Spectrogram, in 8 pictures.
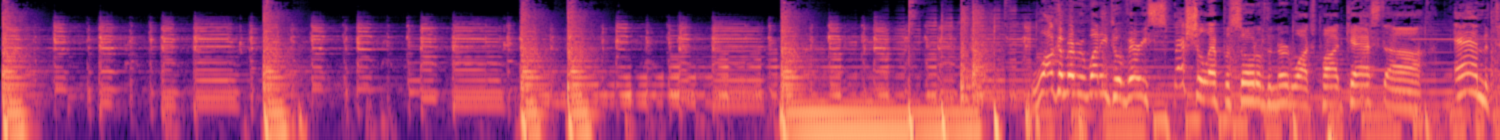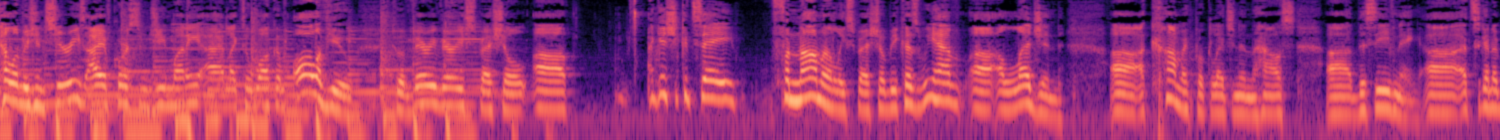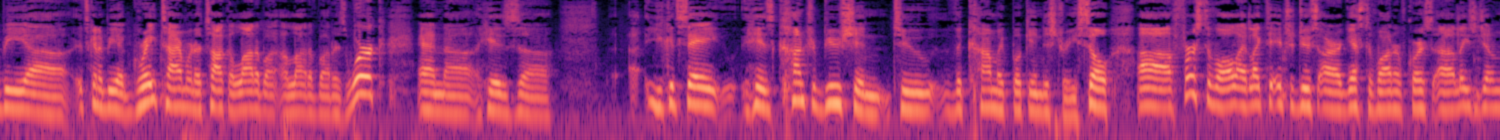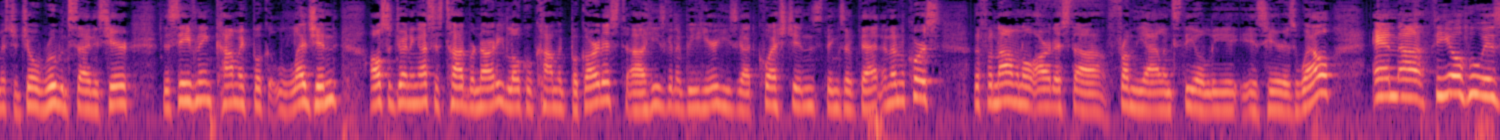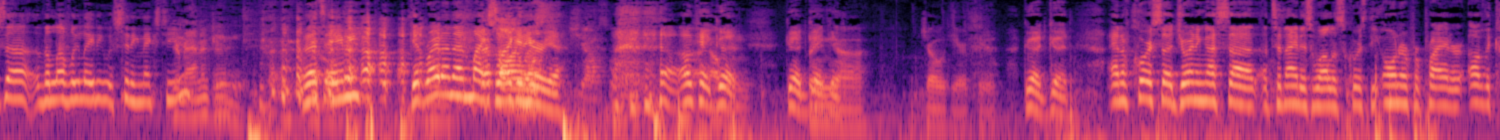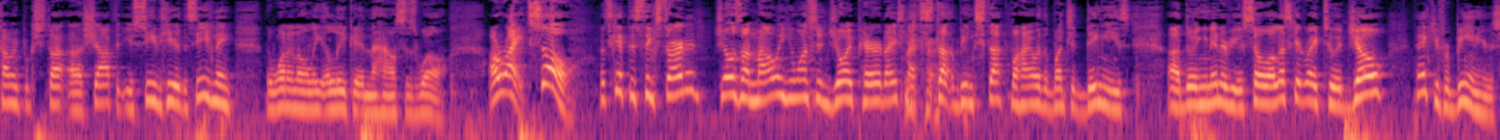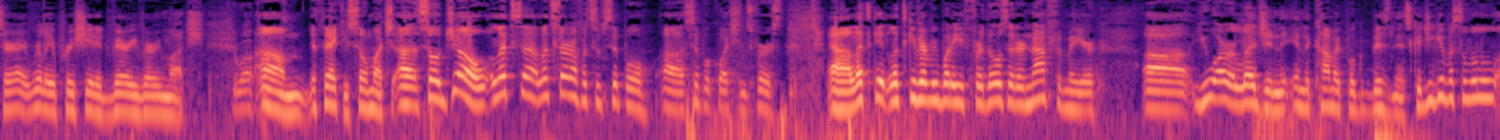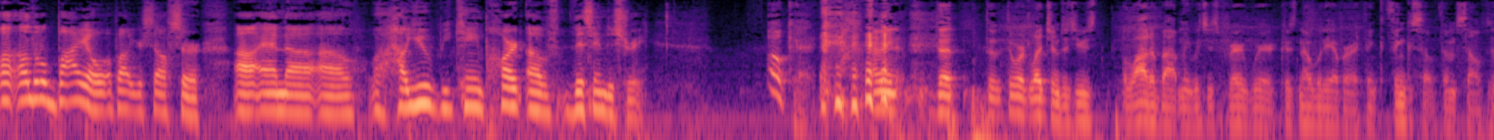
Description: In this special podcast, the NERDWatch interviews comic book legend, Joe Rubinstein reflects about his life, his work, and the artists and storytellers he's worked with throughout his career including Stan Lee and Will Eisner. He also discusses his influence on the media of comic books and its artists.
